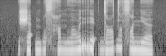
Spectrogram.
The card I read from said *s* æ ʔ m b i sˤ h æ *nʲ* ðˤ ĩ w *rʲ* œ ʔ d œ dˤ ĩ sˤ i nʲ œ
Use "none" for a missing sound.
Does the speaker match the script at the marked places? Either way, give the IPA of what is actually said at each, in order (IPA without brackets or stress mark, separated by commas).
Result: ʃ, nʲ, rʲ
